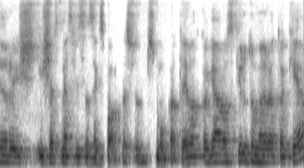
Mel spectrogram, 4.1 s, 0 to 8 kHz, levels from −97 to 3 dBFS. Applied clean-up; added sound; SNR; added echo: none; none; none; none.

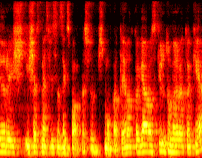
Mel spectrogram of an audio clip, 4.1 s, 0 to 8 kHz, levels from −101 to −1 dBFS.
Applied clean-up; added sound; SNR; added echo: none; none; none; reverberation time 0.3 s.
